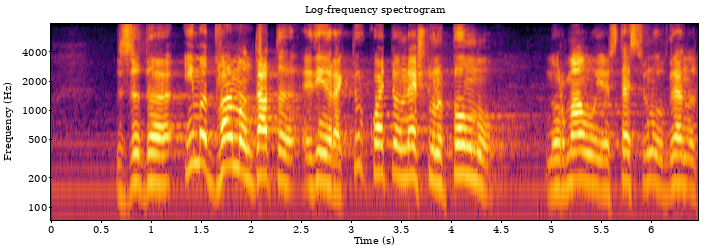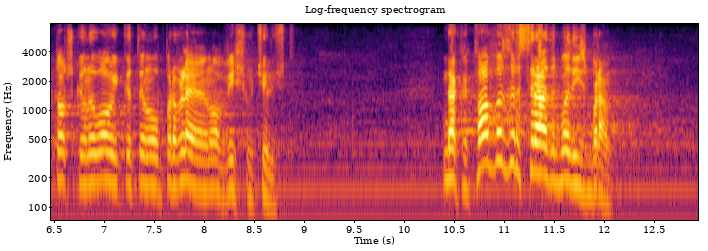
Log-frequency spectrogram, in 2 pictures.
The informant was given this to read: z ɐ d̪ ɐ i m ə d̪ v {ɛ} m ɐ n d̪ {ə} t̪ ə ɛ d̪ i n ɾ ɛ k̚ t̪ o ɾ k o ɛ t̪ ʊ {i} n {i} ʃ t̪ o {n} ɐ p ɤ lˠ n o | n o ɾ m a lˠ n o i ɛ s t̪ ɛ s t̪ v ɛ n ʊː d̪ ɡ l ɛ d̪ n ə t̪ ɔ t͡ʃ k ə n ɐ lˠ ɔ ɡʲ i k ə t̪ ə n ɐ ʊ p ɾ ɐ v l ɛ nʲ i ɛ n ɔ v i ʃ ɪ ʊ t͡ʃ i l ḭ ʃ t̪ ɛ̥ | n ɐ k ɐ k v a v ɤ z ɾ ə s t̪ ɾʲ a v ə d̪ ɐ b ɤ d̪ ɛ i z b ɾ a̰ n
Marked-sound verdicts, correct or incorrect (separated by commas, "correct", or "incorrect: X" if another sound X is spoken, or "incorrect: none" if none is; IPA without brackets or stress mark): incorrect: a, incorrect: a, incorrect: ɛ, incorrect: ɛ, correct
